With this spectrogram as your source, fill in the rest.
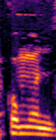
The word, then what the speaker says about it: komme: بص، احنا قلنا ان حرف الاي ده لما يجي في نهايه الكلمه ما تنطقهوش ولا تنطقه اي، اشكومي ولا اشكومه. لا مش ولا اي، كومه. اشكومه. تمام. اشكومه.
